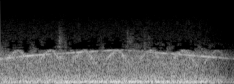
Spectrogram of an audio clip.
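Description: Emergency vehicle sirens wail loud and close in news footage of a firebombing attack in Richmond, Melbourne, with a wavering yelp over heavy traffic rumble and no talk.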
